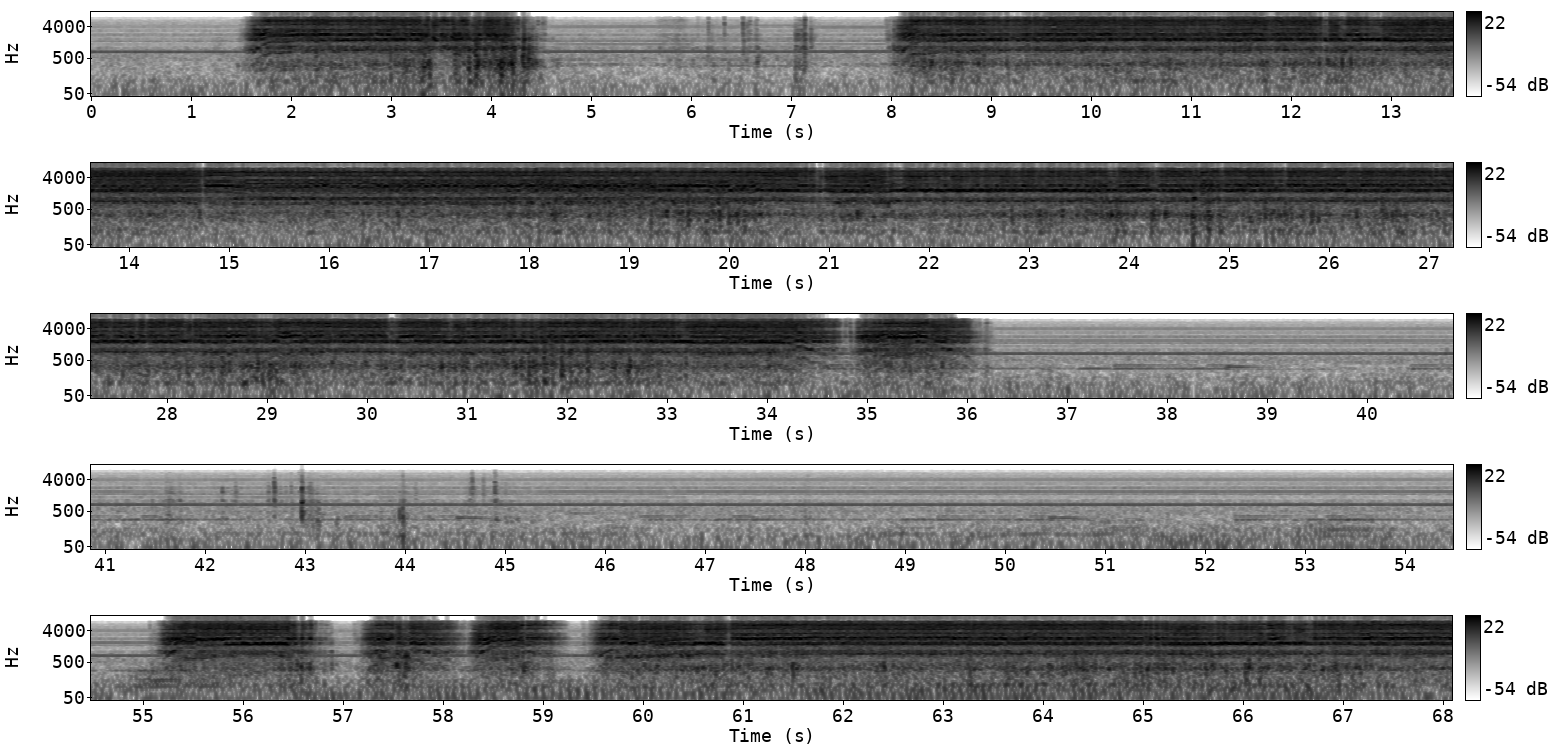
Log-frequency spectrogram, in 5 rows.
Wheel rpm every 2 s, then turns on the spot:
30, 210, 50, 0, 180, 230, 220, 200, 160, 170, 210, 230, 230, 230, 230, 220, 230, 120, 20, 0, 0, 0, 0, 0, 0, 0, 0, 60, 100, 70, 200, 230, 230, 220.
56-58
